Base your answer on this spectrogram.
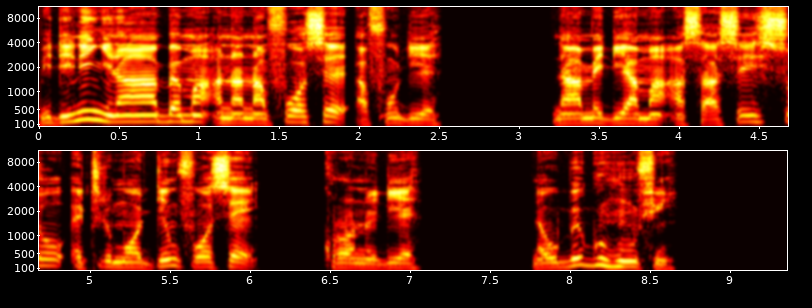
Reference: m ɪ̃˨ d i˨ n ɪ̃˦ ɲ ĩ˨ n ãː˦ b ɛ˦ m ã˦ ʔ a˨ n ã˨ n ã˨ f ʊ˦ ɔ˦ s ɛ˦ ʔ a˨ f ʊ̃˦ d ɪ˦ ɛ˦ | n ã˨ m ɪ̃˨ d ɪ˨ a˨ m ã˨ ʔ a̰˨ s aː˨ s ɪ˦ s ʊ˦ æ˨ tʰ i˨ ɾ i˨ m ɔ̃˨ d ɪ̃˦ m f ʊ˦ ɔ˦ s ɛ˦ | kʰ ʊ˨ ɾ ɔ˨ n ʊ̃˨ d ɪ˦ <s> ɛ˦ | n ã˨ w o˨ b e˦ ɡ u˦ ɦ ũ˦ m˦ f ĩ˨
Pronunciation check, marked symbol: incorrect: none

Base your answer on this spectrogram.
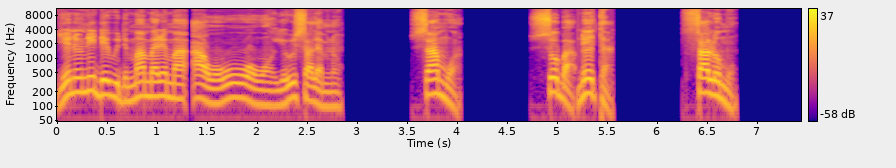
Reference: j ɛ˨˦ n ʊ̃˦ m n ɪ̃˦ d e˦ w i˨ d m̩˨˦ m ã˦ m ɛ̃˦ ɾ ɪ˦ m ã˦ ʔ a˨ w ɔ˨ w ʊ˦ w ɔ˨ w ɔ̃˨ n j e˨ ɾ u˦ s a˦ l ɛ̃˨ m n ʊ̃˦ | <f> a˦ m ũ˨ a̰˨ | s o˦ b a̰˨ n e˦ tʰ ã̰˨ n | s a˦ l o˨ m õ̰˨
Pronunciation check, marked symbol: incorrect: s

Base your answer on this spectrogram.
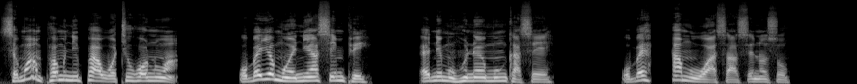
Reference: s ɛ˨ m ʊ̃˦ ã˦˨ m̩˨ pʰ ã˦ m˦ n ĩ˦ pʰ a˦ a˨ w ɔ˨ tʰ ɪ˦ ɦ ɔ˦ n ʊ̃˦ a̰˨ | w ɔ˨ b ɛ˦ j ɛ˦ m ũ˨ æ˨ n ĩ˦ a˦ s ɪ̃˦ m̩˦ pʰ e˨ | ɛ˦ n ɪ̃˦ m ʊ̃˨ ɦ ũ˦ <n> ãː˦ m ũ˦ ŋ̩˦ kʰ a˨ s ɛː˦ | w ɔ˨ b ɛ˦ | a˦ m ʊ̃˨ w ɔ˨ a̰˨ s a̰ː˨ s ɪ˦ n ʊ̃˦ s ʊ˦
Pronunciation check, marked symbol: correct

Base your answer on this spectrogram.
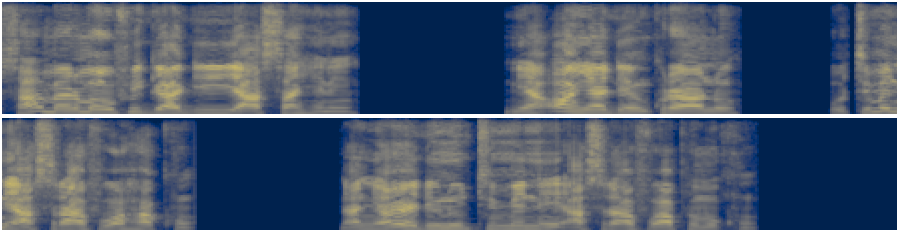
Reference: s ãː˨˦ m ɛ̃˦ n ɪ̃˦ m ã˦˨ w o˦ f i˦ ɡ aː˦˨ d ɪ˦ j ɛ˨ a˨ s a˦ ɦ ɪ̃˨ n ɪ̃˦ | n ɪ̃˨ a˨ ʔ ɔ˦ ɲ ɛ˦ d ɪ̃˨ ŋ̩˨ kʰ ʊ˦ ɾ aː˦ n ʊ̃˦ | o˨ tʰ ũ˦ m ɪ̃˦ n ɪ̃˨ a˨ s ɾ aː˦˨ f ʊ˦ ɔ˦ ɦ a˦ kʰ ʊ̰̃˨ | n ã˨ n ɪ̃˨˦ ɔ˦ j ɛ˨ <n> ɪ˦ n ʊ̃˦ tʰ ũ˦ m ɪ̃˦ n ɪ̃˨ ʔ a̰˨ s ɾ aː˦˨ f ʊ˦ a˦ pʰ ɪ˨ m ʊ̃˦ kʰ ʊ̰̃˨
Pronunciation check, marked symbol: incorrect: d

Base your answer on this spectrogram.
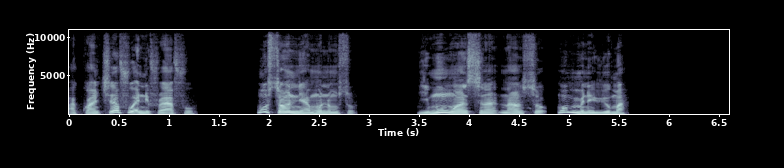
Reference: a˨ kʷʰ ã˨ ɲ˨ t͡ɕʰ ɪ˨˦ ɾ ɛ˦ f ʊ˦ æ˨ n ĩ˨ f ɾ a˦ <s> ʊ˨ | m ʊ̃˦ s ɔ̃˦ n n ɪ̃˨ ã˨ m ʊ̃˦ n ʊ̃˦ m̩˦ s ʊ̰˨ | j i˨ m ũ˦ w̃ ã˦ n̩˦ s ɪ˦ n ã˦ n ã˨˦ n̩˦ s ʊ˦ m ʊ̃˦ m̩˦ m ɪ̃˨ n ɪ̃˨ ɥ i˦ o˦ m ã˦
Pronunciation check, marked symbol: incorrect: f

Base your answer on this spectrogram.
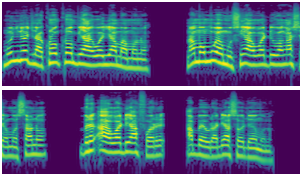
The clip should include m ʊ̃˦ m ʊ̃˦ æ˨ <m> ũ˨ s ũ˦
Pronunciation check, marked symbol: correct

